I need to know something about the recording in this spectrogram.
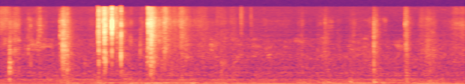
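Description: Faint crinkling and crackling of trading-card pack wrappers and cards being handled: a few sharp crackles in the first couple of seconds, the loudest cluster about a second and a half in, then only light ticks.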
